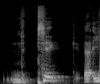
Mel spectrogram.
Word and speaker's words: Ntilikina: I'm going to fuck this up. Francis Ntilikina. You said it right.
